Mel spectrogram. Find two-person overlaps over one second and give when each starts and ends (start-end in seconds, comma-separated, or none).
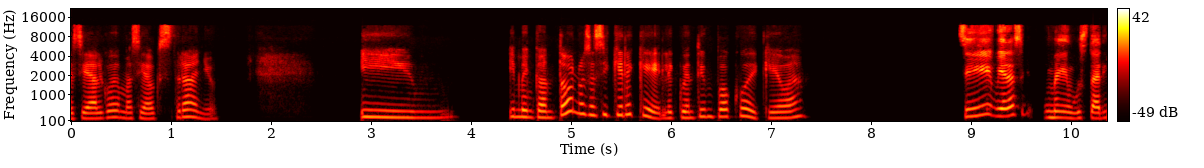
none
